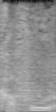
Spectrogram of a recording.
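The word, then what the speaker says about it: Carrefour: நீங்கள் பார்க்குற இந்த கேஃபோ அப்படின்றதுக்கு இது வந்து ஃப்ரெஞ்சில் வந்து கஃபூர் அப்படின்னு சொல்லுவாங்க. நான் இங்கிலீஷில் உச்சரித்தோம்னா வேறு மாதிரி வரும்.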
